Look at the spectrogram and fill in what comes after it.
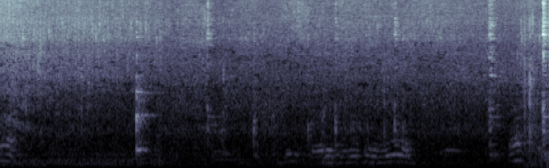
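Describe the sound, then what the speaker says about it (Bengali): Chopped onions with whole cumin frying in oil in a wok, a soft steady sizzle with repeated scraping and clattering of a spatula stirring, no voices. "এবারে দিয়ে দেব কেটে রাখা পেঁয়াজ"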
